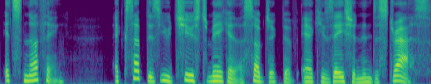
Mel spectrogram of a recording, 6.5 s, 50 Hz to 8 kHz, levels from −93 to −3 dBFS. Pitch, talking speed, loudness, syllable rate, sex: 155 Hz, 130 wpm, -20 LUFS, 4.2 syllables/s, female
